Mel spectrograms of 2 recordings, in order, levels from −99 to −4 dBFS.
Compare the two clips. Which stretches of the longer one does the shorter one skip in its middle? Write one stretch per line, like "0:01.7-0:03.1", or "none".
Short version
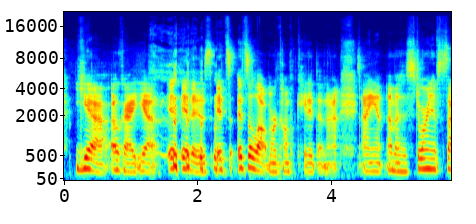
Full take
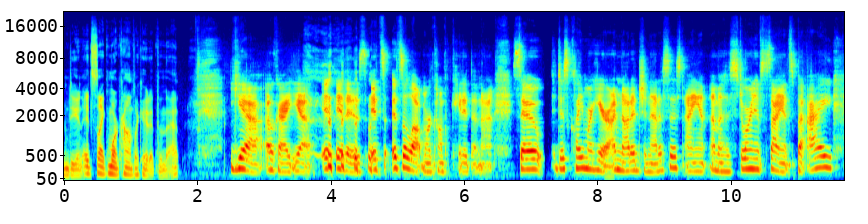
0:06.7-0:09.3

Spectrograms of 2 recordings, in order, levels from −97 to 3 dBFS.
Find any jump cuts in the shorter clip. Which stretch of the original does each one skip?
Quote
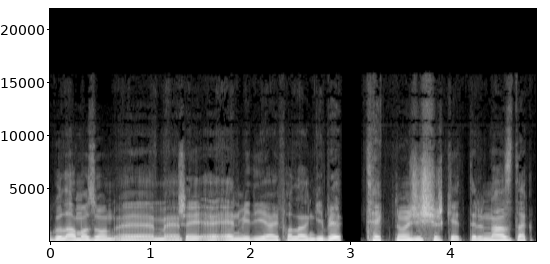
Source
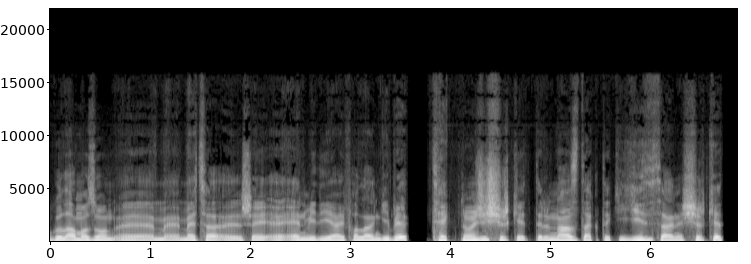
0:01.3-0:01.9

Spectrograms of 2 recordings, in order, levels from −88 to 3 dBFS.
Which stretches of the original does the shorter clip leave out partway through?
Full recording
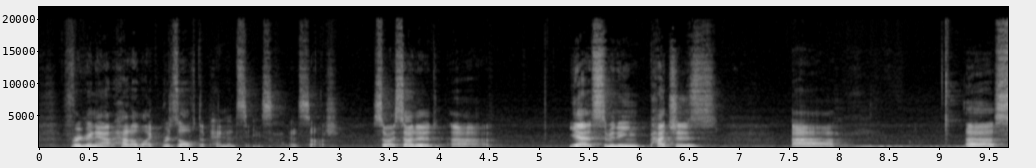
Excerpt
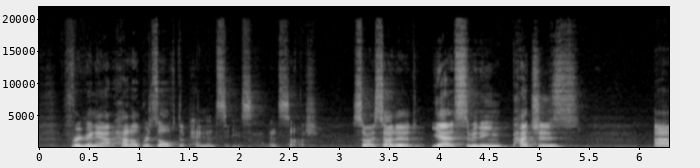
0:01.0-0:01.2
0:04.0-0:05.2

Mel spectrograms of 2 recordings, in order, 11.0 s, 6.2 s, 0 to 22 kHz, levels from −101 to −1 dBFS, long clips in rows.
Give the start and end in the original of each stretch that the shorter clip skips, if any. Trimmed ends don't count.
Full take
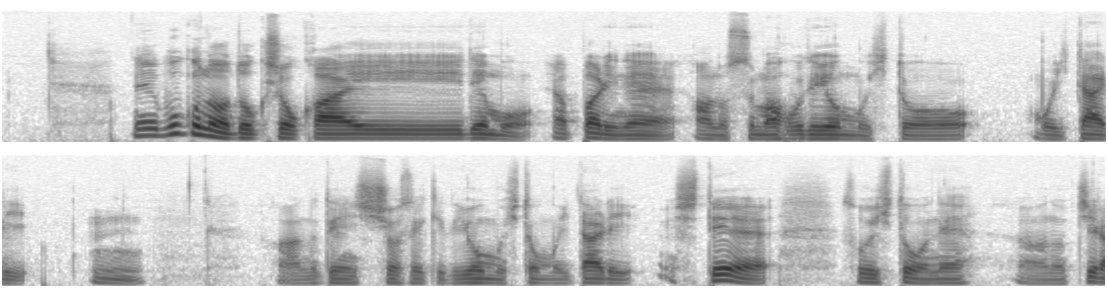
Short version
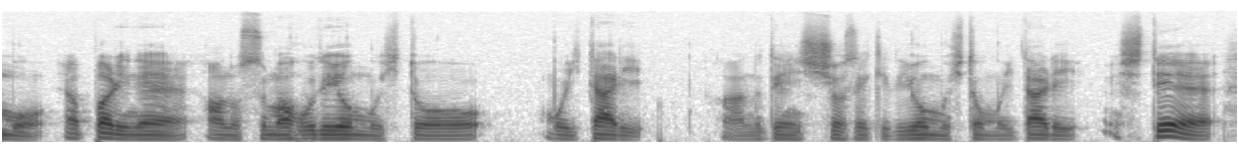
0:05.9-0:06.7

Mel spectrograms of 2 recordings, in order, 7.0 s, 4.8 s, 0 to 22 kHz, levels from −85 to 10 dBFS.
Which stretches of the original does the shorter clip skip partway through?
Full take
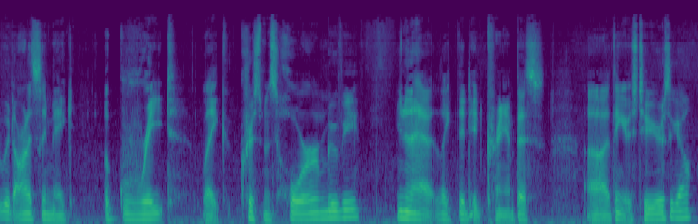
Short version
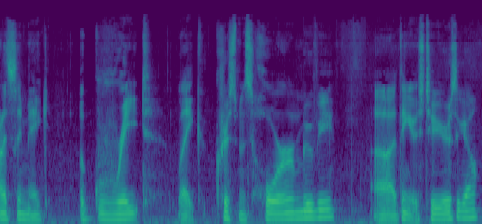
0:03.9-0:05.8

